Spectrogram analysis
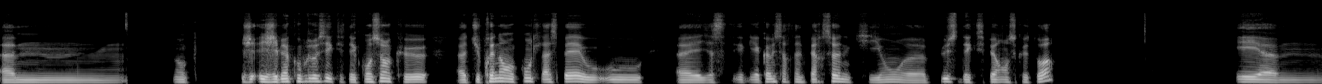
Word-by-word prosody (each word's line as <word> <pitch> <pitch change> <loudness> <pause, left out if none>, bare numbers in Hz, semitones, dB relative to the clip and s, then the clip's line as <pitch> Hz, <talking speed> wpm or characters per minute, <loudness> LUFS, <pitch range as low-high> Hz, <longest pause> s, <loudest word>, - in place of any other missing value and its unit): Hem, 100 -1 -2 0.5
donc, 115 -2 -5 0.4
j'ai 120 +2 +1
j'ai 120 0 +6
bien 135 +2 +6
compris 140 +1 0
aussi 140 +1 +3
que - - -19
tu - - -13
étais 110 0 -1
conscient 125 +5 +3
que, 115 -3 +2 0.3
heu, 105 - +2
tu 115 - -2
prenais 140 +2 +5
en 135 -4 +4
compte 150 -2 -1
l'aspect 130 +4 +4
où 110 -3 +3
où, 110 -1 -2 0.4
heu, 105 0 +2
il 105 +2 -7
y 115 - -2
a - - +1
quand 130 - +1
même 130 - +1
certaines 115 -2 -5
personnes 115 +1 +1
qui 105 +1 -7
ont, 115 0 -3
heu, 100 -1 -2
plus 135 -2 -1
d'expérience 110 0 -2
que 110 - -8
toi 100 - +1 1.8
et, 120 -1 +3
hem, 105 -2 -2
110 Hz, 170 wpm, -23 LUFS, 105-120 Hz, 1.8 s, j'ai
